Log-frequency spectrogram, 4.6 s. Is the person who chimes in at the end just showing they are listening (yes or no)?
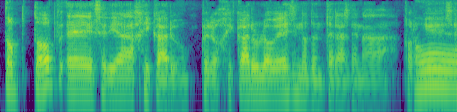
no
